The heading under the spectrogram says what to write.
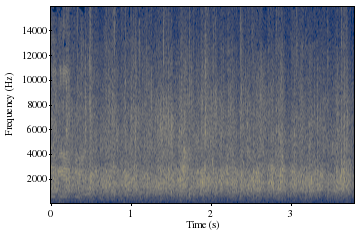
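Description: A steady round of applause from a crowd at a New Year presentation, welcoming a colleague to the stage. Many hands clap in a dense, continuous patter that holds at an even, fairly loud level throughout.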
